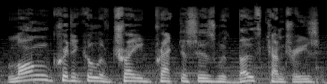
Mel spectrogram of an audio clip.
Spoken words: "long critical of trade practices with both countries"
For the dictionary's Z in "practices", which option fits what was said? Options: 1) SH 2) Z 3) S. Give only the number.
2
